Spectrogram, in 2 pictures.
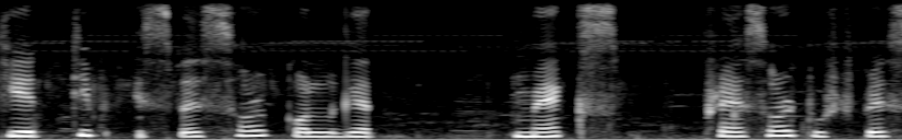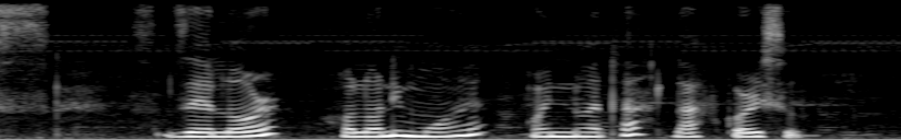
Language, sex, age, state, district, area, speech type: Assamese, female, 45-60, Assam, Dhemaji, rural, read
